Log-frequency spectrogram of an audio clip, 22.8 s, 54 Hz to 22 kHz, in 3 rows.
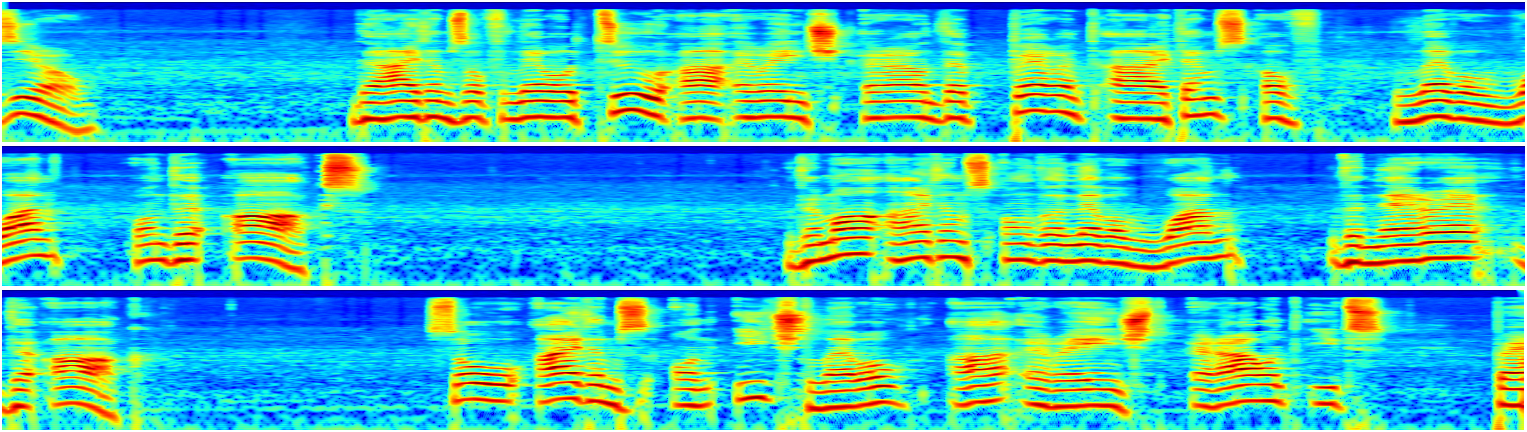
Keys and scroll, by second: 0.1 Tab, 1.6 space, 2.6 Down, 2.7 Tab, 3.1 space, 4.0 Tab, 4.4 space, 4.9 space, 5.1 space, 6.0 Tab, 6.7 Tab, 6.9 Escape, 7.0 Right, 10.1 ctrl+v, 14.5 Right, 17.1 Escape, 20.8 Escape, 21.4 End, 22.1 Left, 22.3 space, 22.5 space.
